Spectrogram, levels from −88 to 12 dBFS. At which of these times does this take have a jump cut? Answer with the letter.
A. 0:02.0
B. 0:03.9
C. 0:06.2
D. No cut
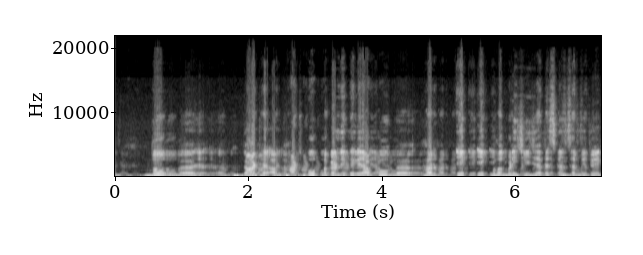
D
